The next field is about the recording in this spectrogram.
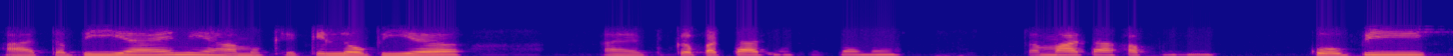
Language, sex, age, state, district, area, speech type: Sindhi, female, 18-30, Gujarat, Junagadh, rural, conversation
